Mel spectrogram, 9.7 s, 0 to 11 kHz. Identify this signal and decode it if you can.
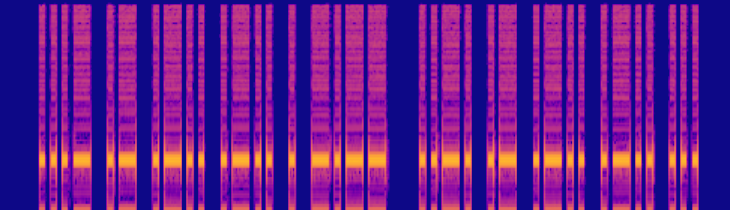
Morse code, heard as a keyed tone, about 16 wpm, 800 Hz. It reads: VALLEY FALLS
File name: fromSMs / FromSMs mp3s / Cities@15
